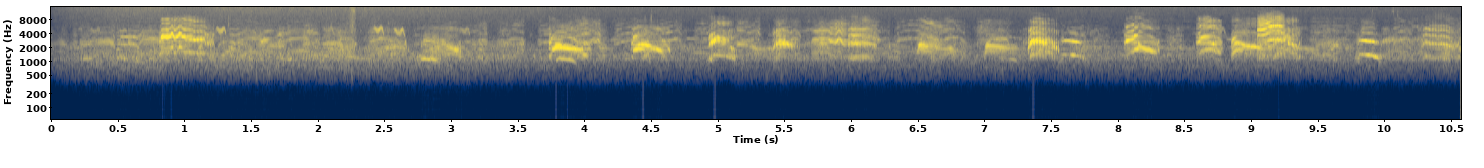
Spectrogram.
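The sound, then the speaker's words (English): A sora rail calling alone: many sharp, squeaky, high notes repeated in a steady, rapid series that stays loud throughout. “Sora.”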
